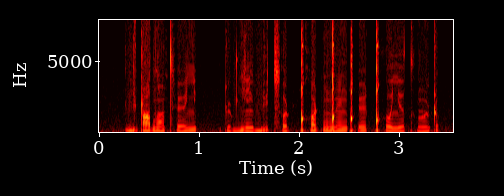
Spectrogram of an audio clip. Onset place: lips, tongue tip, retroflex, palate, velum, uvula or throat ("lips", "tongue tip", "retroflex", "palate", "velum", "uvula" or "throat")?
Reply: velum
